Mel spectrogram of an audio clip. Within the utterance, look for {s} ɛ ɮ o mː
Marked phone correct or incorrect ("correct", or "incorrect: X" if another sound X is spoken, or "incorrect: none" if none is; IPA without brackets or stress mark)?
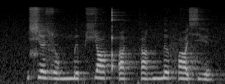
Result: incorrect: ɕ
